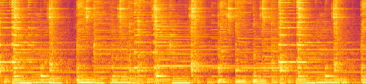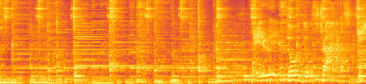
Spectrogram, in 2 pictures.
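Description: Live acoustic guitar strumming a steady rhythm over a low, plucked bass line in an instrumental passage. A voice comes in singing near the end.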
